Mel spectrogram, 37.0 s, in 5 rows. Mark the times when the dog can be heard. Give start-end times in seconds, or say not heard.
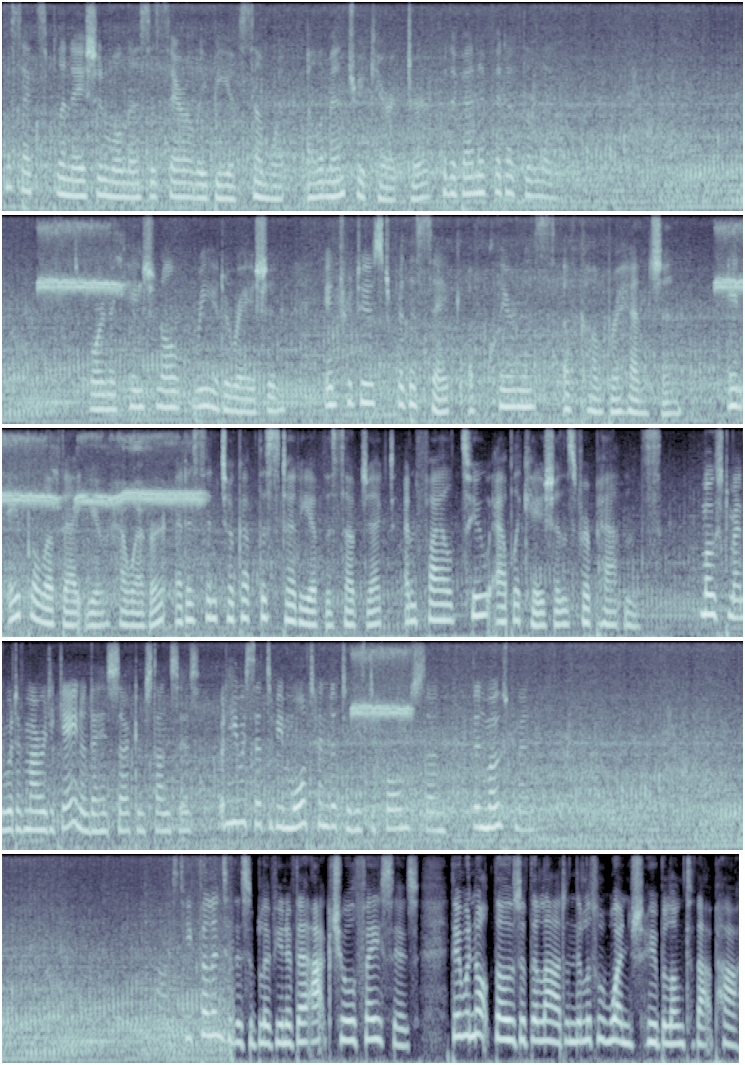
not heard.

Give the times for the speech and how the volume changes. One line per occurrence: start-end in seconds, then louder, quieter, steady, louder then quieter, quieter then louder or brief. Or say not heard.
0.0-5.6 steady
8.1-27.6 steady
31.1-36.9 steady.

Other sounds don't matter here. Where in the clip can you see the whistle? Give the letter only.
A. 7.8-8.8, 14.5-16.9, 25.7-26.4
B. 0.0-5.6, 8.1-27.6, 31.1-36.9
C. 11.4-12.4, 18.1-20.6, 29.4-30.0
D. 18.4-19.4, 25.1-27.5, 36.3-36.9
A.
